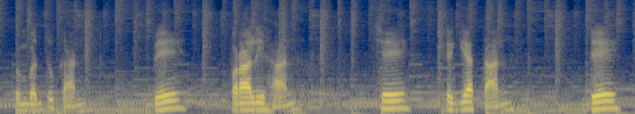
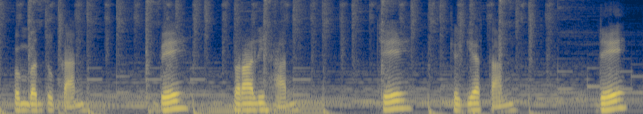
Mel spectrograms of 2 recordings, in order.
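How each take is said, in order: Both takes have the same delivery.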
